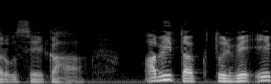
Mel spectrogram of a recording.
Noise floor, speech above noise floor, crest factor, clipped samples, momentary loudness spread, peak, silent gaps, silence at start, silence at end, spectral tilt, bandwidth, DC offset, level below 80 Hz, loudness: -51 dBFS; 29 dB; 18 dB; under 0.1%; 19 LU; -4 dBFS; none; 0 s; 0 s; -7.5 dB/octave; 8.2 kHz; under 0.1%; -60 dBFS; -22 LUFS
